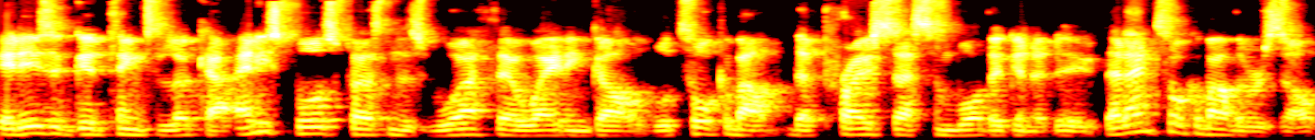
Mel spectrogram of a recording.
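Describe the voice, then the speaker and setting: Speech comes at a very fast pace in a British accent. The pitch varies in an ordinary way. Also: man. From Britain. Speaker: sales executive. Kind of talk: podcast interview.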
